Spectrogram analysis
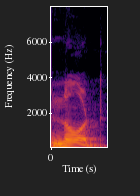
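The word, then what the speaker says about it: knee: के N double E नी इसे क्या पढ़ते हैं? नी के साइलेंट होता है। नी का मतलब होता है घुटना। ठीक है? यानी कि के बाद अगर ने एन आता है तो वहां पे साइलेंट हो जाता है।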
